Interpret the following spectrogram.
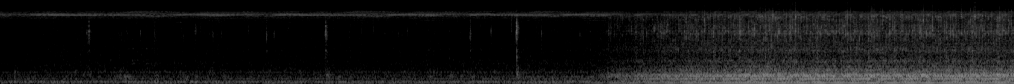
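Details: Tsubaki low-noise drive chain on sprockets under a 1 kN load test, speed increased; low steady rush swelling with speed, no clatter or slap; about 66 dB here.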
